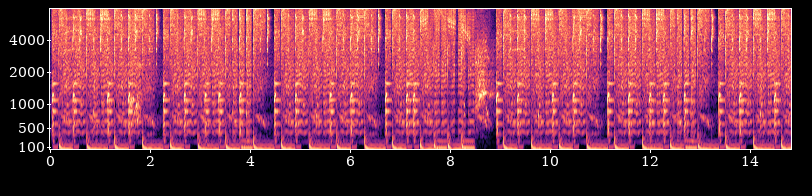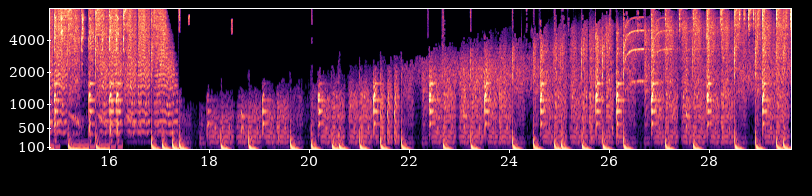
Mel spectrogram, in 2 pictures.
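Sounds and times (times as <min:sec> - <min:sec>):
karnay horn effect: 0:00.0 - 0:17.5
moombahton beat: 0:00.0 - 0:29.6.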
